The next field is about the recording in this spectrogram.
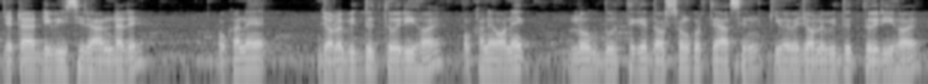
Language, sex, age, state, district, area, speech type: Bengali, male, 60+, West Bengal, Paschim Bardhaman, urban, spontaneous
